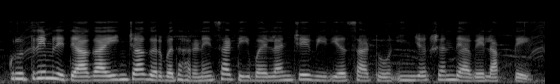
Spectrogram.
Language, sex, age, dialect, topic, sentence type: Marathi, female, 41-45, Standard Marathi, agriculture, statement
